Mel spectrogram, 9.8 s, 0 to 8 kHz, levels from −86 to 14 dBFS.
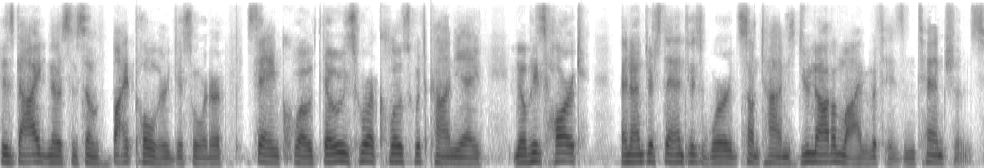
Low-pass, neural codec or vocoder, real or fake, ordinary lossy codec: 7.2 kHz; codec, 16 kHz, 1 kbps, FreqCodec, larger model; fake; AAC, 32 kbps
